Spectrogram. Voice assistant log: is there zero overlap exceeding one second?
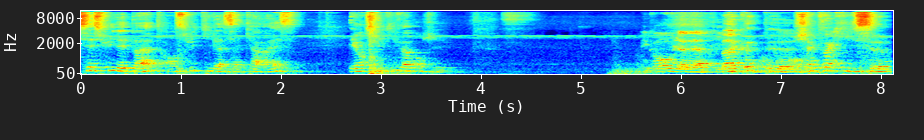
No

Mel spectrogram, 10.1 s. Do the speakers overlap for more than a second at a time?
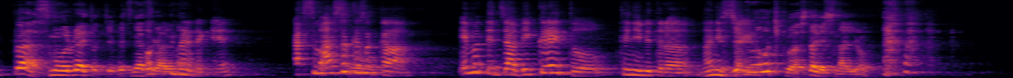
No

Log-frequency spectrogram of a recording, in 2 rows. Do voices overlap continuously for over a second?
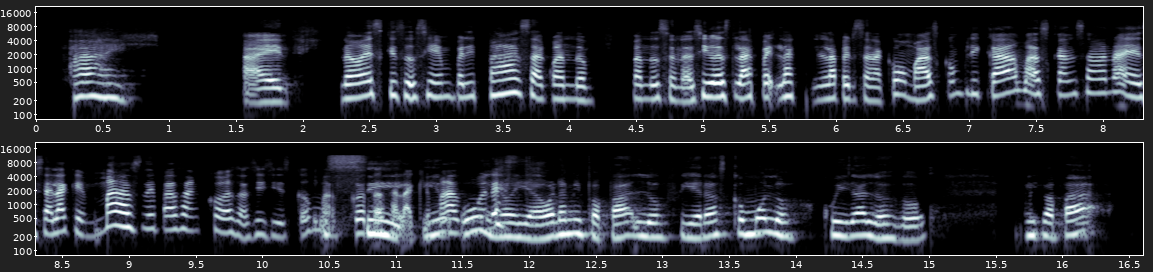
Yes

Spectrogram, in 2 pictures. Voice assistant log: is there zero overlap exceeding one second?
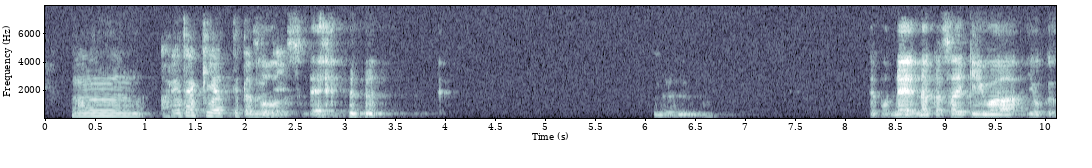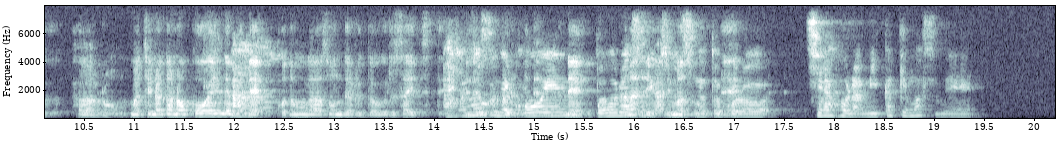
No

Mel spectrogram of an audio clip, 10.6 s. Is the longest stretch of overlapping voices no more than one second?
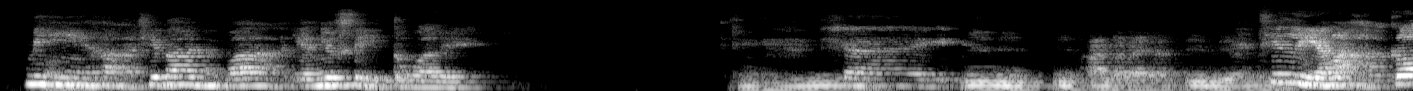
Yes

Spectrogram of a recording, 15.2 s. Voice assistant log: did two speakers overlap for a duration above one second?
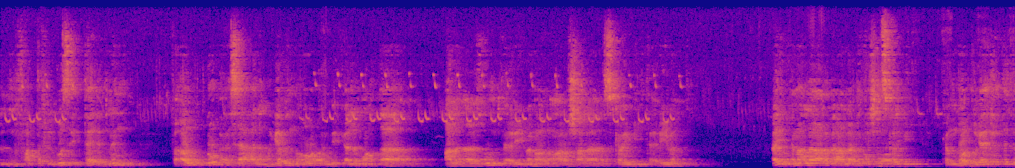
Yes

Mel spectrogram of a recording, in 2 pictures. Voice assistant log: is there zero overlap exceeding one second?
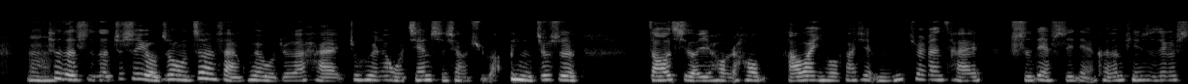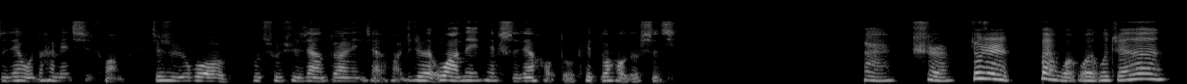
Yes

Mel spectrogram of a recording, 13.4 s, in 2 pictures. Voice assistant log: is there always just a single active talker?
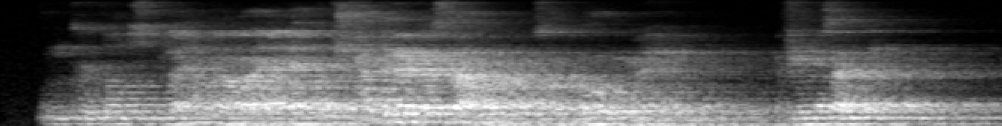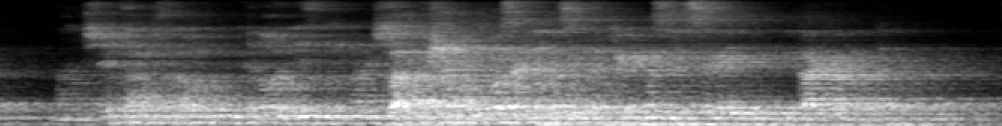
No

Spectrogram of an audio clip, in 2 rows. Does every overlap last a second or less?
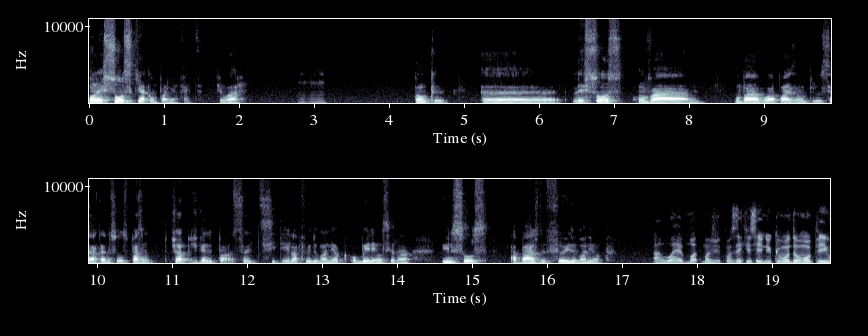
Yes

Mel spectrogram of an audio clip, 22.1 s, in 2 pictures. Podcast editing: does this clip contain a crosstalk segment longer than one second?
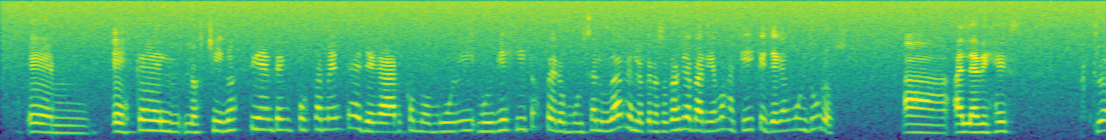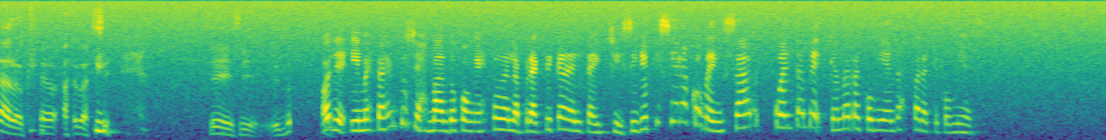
No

